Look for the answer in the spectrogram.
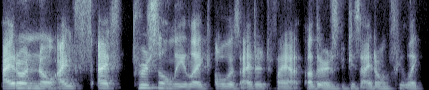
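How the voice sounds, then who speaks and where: A woman's voice: fairly low pitch, flat delivery, fast, a bit bright. A woman from Syria asks a question during a medical seminar. She picks her words carefully, stopping and restarting as she tries to frame her point. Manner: searching for words, hesitant, restarts. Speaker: resident asking a question.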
